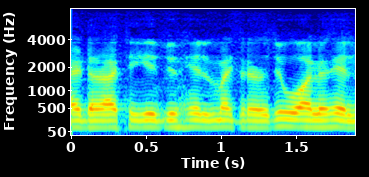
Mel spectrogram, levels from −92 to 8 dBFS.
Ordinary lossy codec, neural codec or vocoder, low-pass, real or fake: none; codec, 16 kHz, 1 kbps, FunCodec, trained on LibriTTS, 50 frames a second; none; fake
